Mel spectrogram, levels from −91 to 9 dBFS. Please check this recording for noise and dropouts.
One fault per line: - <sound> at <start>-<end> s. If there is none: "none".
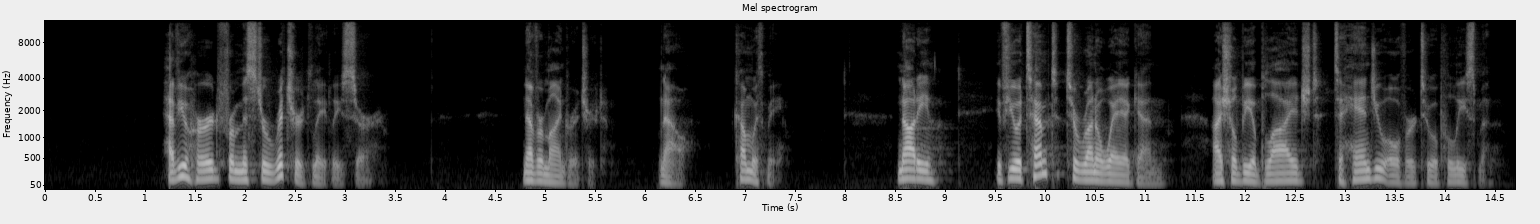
none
